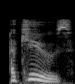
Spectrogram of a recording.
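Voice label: "accuse", American English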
